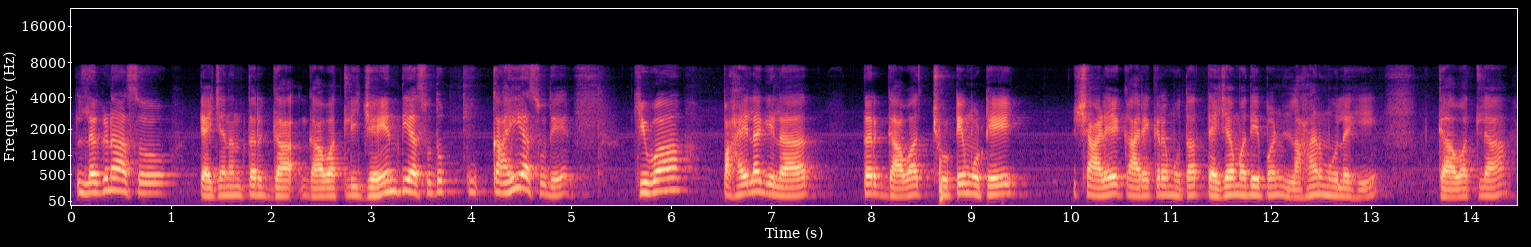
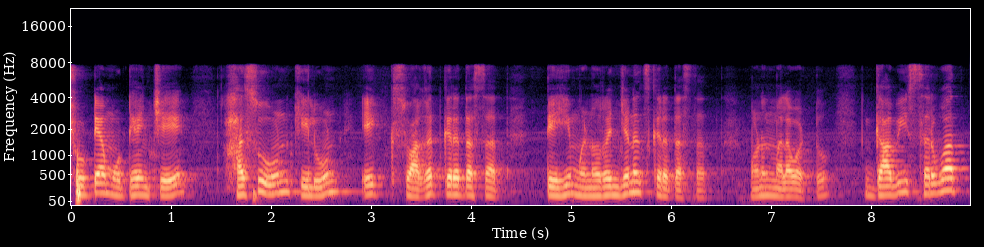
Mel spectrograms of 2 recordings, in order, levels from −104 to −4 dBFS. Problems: background sounds at intervals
